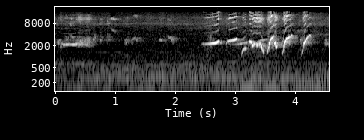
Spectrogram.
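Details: Oriental magpie-robin singing in a short training recording, faint opening whistle then a lively burst of rising and falling whistled notes over a steady low hum.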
